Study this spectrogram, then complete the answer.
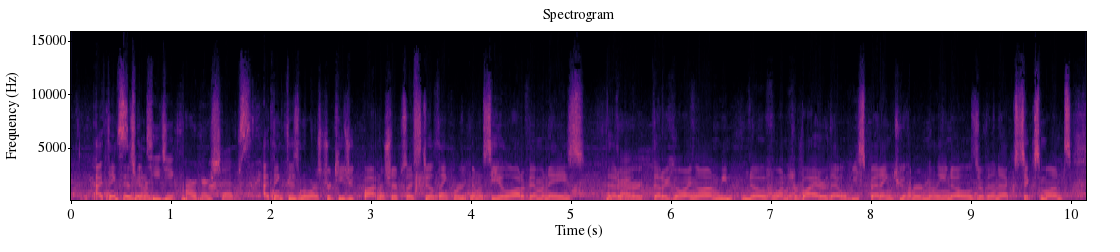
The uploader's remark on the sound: LIVE from Las Vegas, at #HRTechConf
